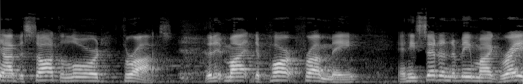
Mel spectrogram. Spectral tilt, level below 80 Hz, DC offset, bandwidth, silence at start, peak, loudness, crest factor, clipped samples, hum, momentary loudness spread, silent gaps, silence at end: -4.5 dB/octave; -64 dBFS; under 0.1%; 12 kHz; 0 s; 0 dBFS; -18 LUFS; 18 dB; under 0.1%; none; 10 LU; none; 0 s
